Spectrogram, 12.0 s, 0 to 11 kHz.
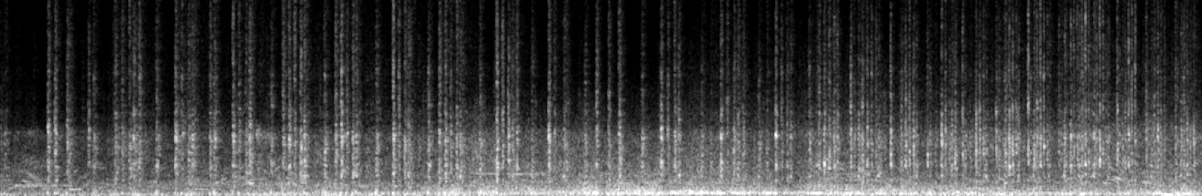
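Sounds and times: radial aircraft engine running: 0.0s - 12.0s.

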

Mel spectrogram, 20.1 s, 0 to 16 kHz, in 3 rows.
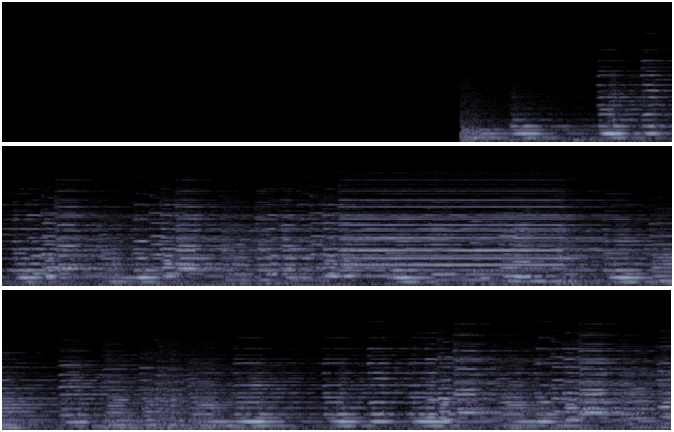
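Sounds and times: organ playing chords: 4.6s - 20.0s.

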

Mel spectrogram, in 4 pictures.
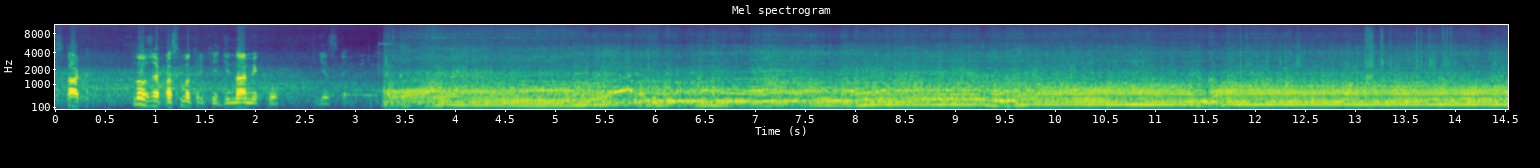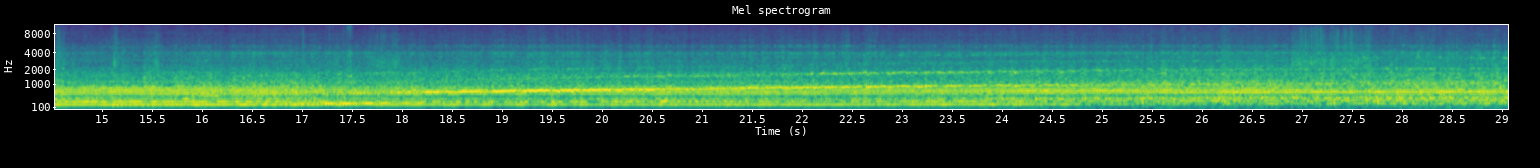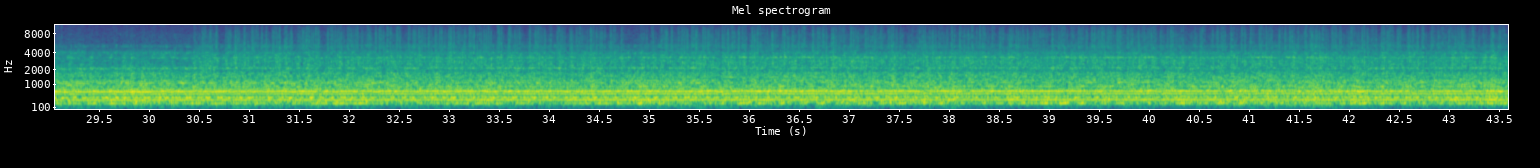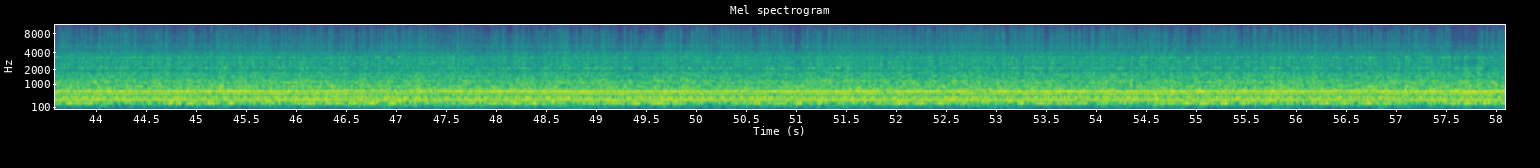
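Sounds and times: two-stroke engine buzzing: 3.2s - 58.0s.

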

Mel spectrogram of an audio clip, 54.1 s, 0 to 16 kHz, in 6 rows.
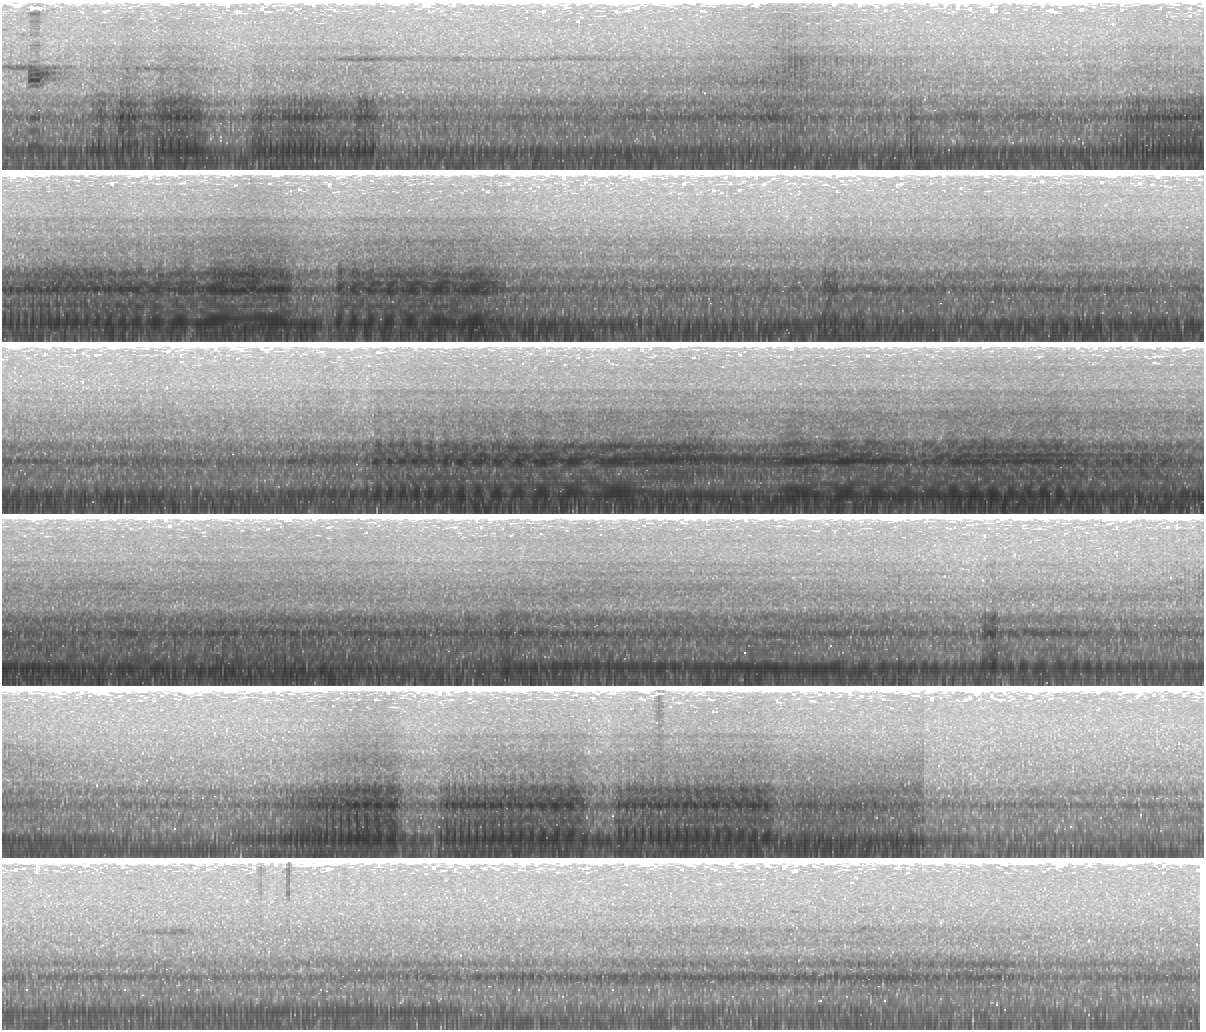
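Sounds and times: motorcycle engine revving: 0.2s - 3.9s, 7.8s - 13.0s, 19.4s - 36.4s, 37.8s - 43.0s.

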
